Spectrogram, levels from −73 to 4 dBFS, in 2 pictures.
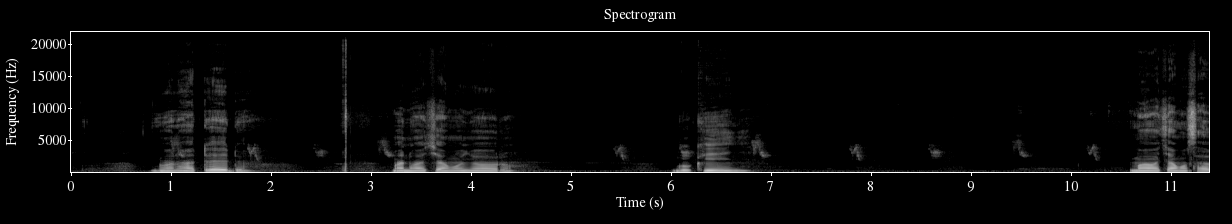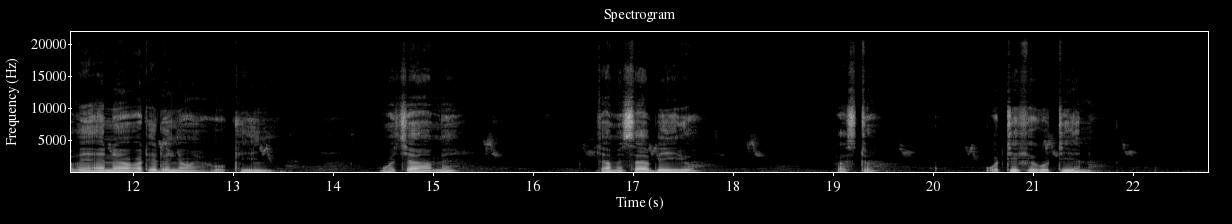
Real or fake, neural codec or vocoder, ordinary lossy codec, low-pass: real; none; none; none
